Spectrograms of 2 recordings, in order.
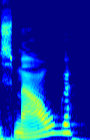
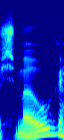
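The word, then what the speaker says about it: Smough: Ornstein and Smaug. Smaug or Smogue, however you want to pronounce it.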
